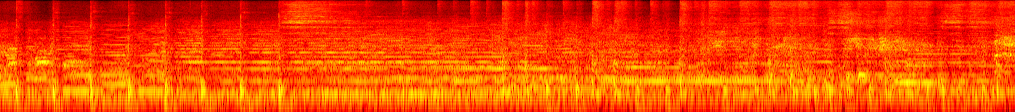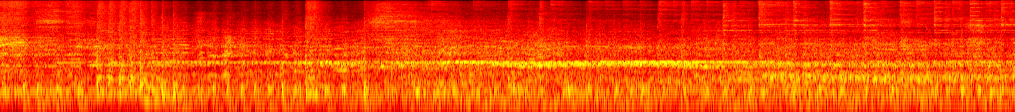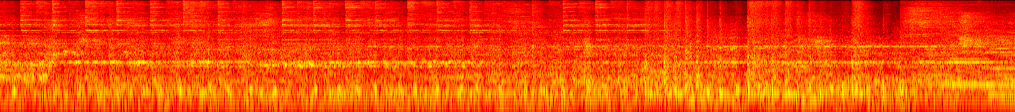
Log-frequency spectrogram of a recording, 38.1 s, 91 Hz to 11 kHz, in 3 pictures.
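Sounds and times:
live rock band playing: 0:00.0 - 0:38.0
drum kit cymbal and drum strokes: 0:03.5 - 0:38.0.

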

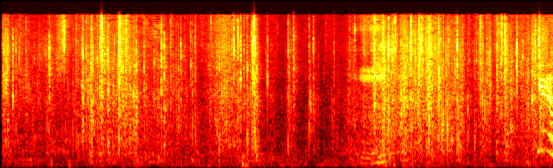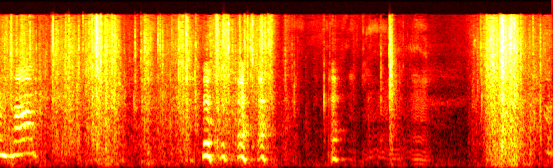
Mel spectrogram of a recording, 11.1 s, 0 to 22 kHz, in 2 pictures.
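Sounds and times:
paper crinkling and rustling: 0:00.0 - 0:08.7, 0:10.3 - 0:11.0.

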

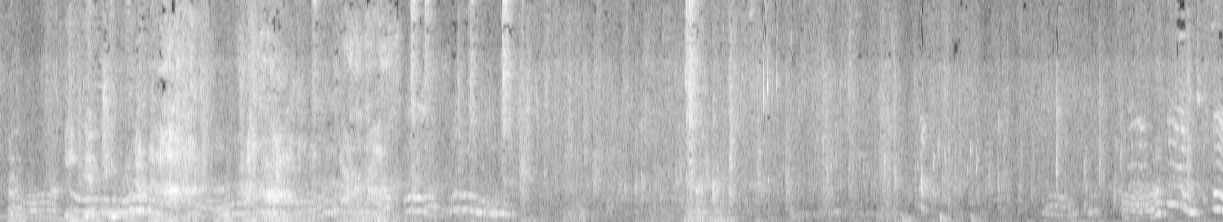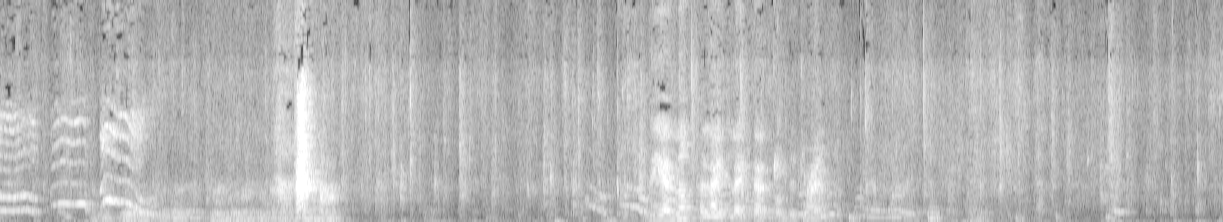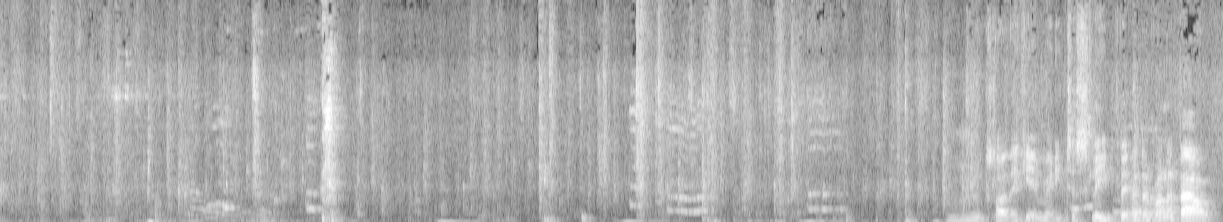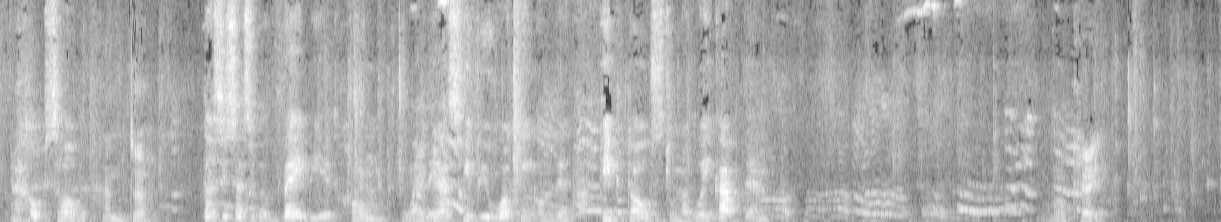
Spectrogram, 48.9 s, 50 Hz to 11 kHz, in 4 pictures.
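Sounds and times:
puppies whining and whimpering: 0:00.0 - 0:15.2, 0:15.8 - 0:34.3, 0:34.9 - 0:36.7, 0:38.2 - 0:48.6.

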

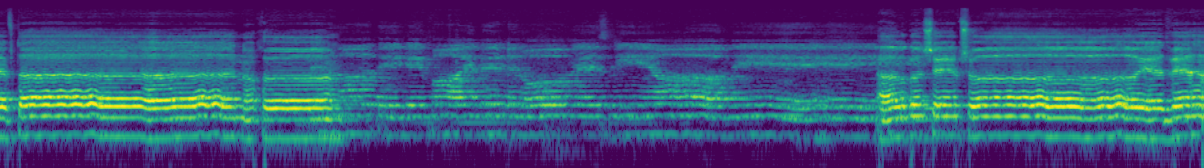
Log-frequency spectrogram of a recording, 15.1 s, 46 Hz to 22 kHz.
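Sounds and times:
liturgical chant: 0:00.0 - 0:15.0.

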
